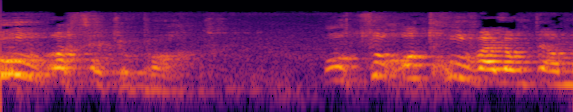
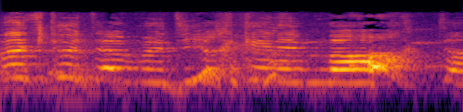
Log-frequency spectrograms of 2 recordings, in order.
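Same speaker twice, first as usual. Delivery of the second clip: loud, wailing sobs while speaking. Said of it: "Et pourquoi tu pleures?".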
